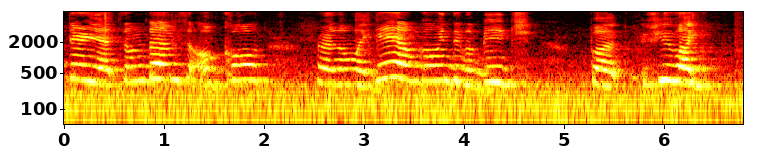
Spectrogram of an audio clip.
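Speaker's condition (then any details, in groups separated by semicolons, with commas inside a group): Spastic quadriplegic cerebral palsy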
